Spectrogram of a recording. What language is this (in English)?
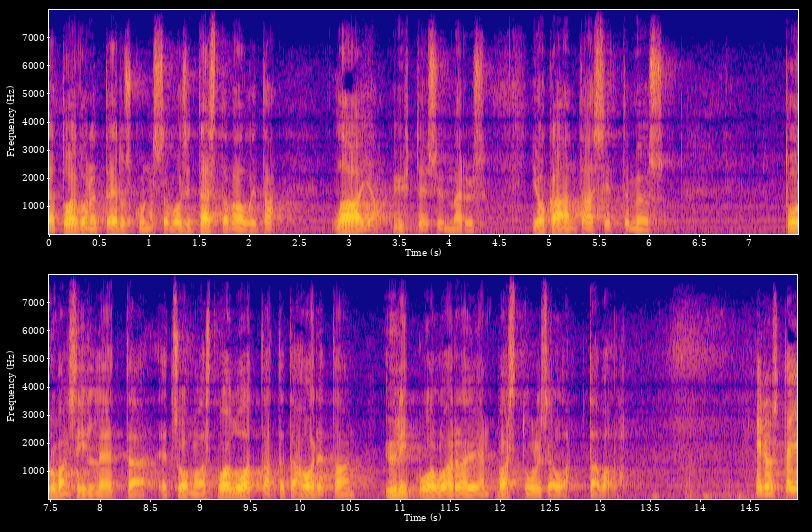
Finnish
